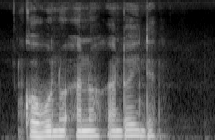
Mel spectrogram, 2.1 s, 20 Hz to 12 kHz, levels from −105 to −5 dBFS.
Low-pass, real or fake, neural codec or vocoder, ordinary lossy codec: none; real; none; none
